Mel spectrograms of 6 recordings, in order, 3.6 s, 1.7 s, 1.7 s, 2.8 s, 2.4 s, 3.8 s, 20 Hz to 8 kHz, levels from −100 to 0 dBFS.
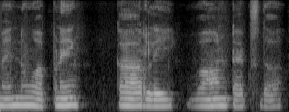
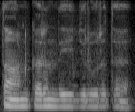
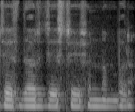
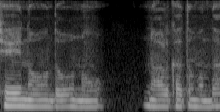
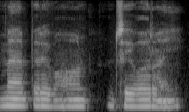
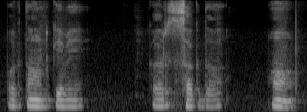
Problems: none marked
